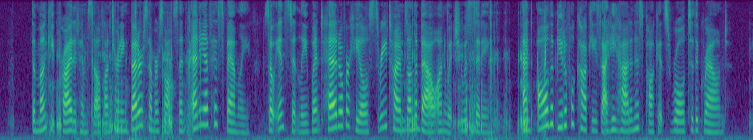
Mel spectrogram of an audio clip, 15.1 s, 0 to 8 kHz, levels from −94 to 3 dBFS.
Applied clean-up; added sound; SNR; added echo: none; Tools; 12 dB; none.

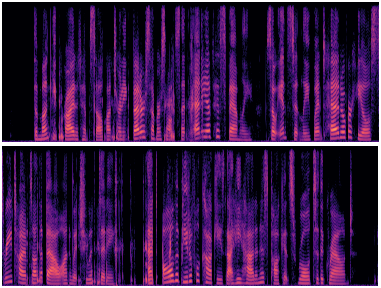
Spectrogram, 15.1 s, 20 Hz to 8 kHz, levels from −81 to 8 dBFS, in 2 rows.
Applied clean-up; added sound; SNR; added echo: neural diffusion model UNIVERSE++.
